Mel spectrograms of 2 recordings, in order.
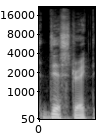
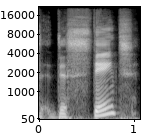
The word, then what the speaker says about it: Distinct: I wanted to make sure that I did make a correction on that because it is not District. It is Distinct, and I said it wrong in the beginning.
